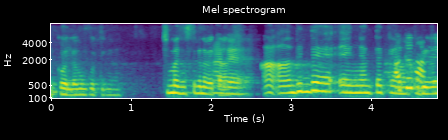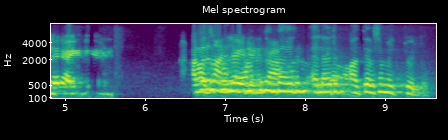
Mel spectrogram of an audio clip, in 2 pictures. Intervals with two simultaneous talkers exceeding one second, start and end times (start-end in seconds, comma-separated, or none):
6.7-8.4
